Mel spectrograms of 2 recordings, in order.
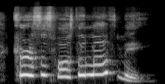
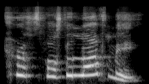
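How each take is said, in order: First: High loud mimicking squeal, stress on Curtis; mock her again, higher and louder; sneering high imitation, Curtis hit hardest. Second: High loud mimicking squeal; mock her voice, high and loud; sneering high imitation of her. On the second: Mocking her claim, shrill.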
